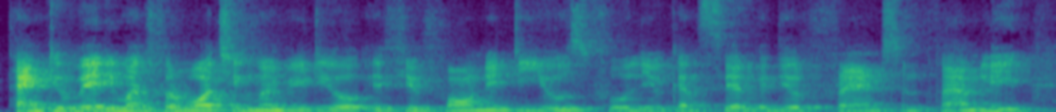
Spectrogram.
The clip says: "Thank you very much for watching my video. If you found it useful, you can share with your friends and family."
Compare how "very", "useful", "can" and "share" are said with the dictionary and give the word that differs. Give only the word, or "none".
share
